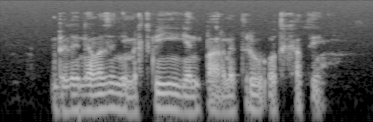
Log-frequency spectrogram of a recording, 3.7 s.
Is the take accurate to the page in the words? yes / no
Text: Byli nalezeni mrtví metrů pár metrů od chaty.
no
